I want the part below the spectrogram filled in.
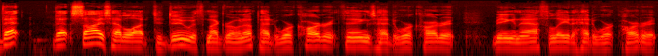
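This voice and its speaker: Fairly quick delivery with ordinary pitch variation, a dry, close sound with no echo, and noticeable background noise. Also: man. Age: 60s. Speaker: podcast guest. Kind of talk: casual chat. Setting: back porch of a cabin.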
